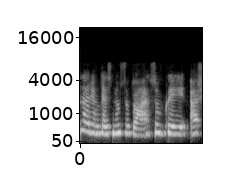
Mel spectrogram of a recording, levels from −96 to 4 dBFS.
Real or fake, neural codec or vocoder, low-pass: fake; codec, 16 kHz, 4 kbps, FreqCodec, smaller model; 7.2 kHz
